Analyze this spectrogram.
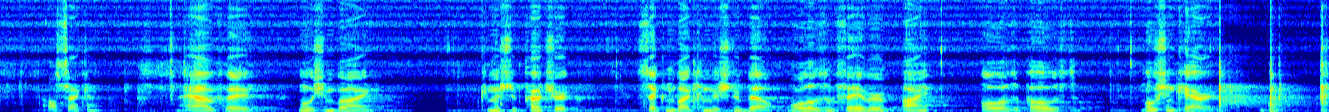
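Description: An older man speaks calmly through a microphone in a large room.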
